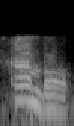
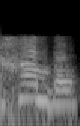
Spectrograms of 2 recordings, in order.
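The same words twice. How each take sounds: First: The word starts with an h sound. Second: The word starts without an h sound. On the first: The speaker calls it right. "It is an H in there. It's humble" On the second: The speaker calls it wrong. "highfalutin people who say humble"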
